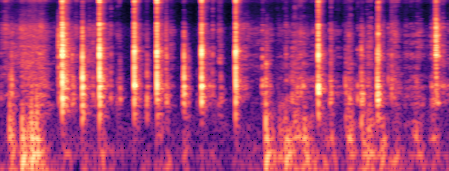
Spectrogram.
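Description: Plastic rocker buttons of a car power-window switch panel clicking as they are pressed, about ten sharp clicks at roughly two to three a second.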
